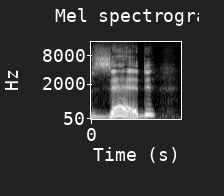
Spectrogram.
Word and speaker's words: Z: The true life drama pick of the week is called The Lost City of Zed. Not Z, because it's a British.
